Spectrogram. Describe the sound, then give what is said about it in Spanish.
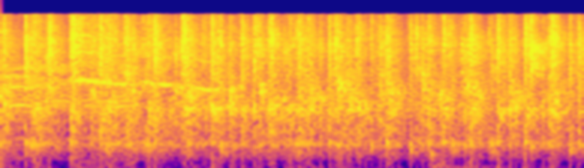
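Audience applause plays as a sound effect: a loud, dense burst of many hands clapping. The crackle is steady and runs for the whole clip without voices. “En el auditorio. ¡Un aplauso del auditorio!”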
